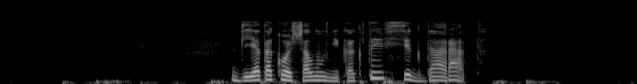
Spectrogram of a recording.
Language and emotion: Russian, positive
